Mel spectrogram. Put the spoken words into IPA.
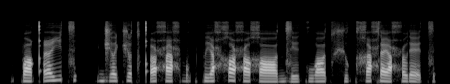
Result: p ɒ qʼ iː t͡s | d͡ʒ ʌː t͡ʃ ɔ t͡s qʼ u ħ æ ħ b ɒ k p ɪː ħ χ ɔ ħ ɒ χ ɒː d͡z ɪː k w ɒː t͡s ʃ u k χ ɛ ħ ɾ æ ħ u ɾ ɛ t͡s

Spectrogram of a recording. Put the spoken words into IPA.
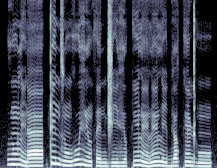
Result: ð ũ˦ l ĩ˩ ɾ æ˨ | ʈ ĩ˥ n z ũ˨ ɣ u˦ vʲ ũ˨ θ e˩ n d͡ʒ i˩ vʲ o˩ k ĩ˦ l ẽ˩ l ẽ˦ l i˨ bʲ ɒ˦ l k ẽ˦ ɖʱ ũ˩

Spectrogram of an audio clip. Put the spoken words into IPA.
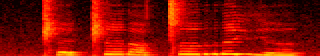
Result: ǁ ɛ˨ ǁ ɛ˧ ɾ a˨ ǀ ɜ˦ r ɛ˦ vʲ ɜ˨

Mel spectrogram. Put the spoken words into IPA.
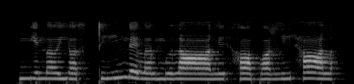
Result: mʲ ɛ n̪ ʌː j ʌ s t i n̪ ɛ l ʌ l m ʊ l ɑː l ɪ h ɒ b ɒ ɮ i h ɑ l

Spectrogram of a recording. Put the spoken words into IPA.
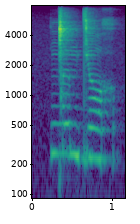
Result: ŋ͡ǀ ɵ m dʲ ɔ x

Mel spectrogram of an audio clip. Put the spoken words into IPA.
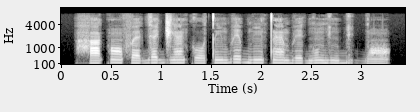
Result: h a˨ k ɔ̃˧ f ɛ˨ ɡ ɛ˧ d͡ʒ ɛ̃˧ k o˨ t ĩ˨˦ b e˦ b ĩ˧ t ɛ̃˧ b e˨ ɡ ũ˨˦ ɡ ĩ˧ ɡ͡b i˧ ɡ͡b ɔ̃˨

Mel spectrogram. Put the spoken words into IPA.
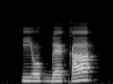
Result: j o˨ ɡ͡b ɛ˨ k a˨˦

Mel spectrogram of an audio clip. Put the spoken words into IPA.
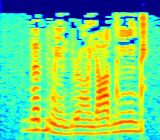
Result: b œ˦ b w ẽ˨ b ɹ ɔ̃˨ j ɑ˧ d̪ ĩ˦ d

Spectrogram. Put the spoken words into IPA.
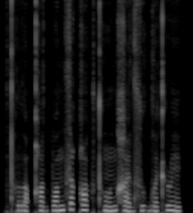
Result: tʰ r ɒ ʔ qʰ ɒ d p ɒ n s i q o k tʰ õ n χ æ d s u ɡʷ æ kʰ ɹ ẽ

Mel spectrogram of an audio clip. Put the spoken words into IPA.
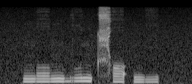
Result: ŋ oː˦˥ ŋ b u˥˩ n t͡ɕʰ ɔ˥˩ ʔ ŋ i˦˥ t̚

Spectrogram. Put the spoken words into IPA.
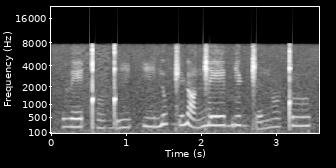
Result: v eː˩ ǃʰ ɔ̤˩ ɡ͡ǃ i˩ | k iː˩ n u˥ ɡ͡ǁ i˥ ɳ ɑ˩ ŋ͡ǁ eː˥ b iː˥ ɖ ɡ͡ǁ ɘ˩ ŋ ɑ̤˥ ǃ u˥

